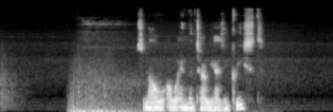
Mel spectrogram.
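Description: A shimmering game chime swells and fades.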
